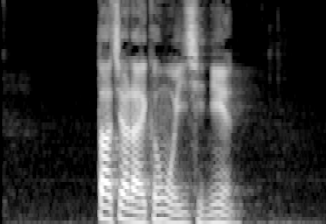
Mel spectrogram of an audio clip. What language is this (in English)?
Chinese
